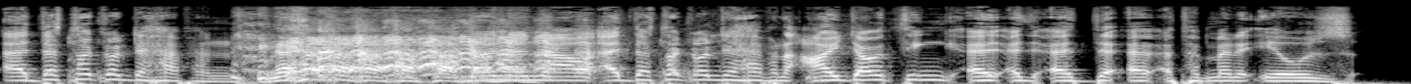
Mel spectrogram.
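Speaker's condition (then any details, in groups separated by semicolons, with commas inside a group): Down syndrome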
